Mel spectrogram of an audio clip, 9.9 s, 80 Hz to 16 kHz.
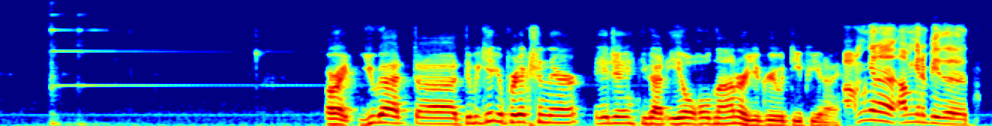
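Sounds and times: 
bright metallic bell struck sharply: 0.5 - 3.3
speech: 3.3 - 9.8.

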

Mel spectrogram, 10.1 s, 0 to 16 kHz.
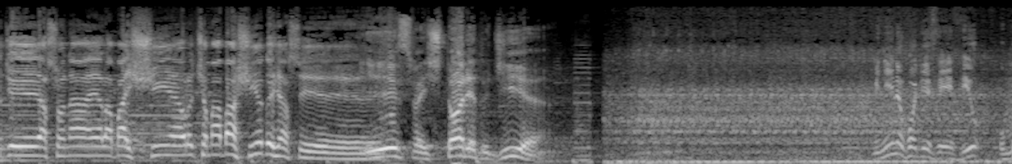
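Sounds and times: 
speech: 0.0 - 5.6, 8.8 - 10.1
heavy bus engine idling: 6.0 - 10.1.

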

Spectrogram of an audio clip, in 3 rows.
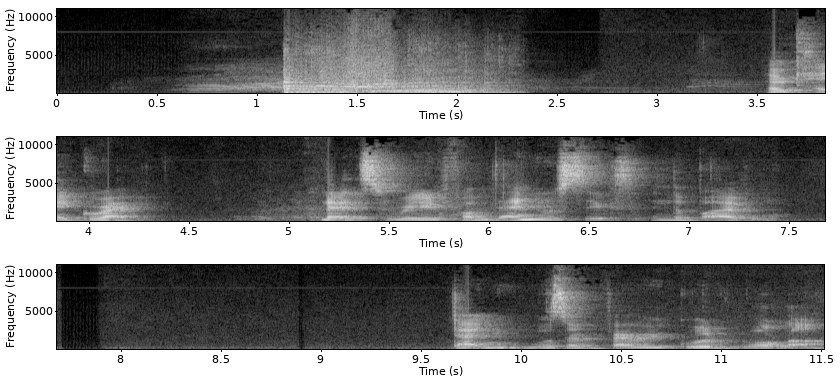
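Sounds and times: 
crowd of voices roaring in imitation of a lion: 0.6 - 2.4
speech: 3.6 - 4.4, 5.2 - 7.5, 9.6 - 11.5.

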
